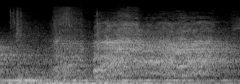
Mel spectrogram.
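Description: A creature lets out a harsh, rasping shriek.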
